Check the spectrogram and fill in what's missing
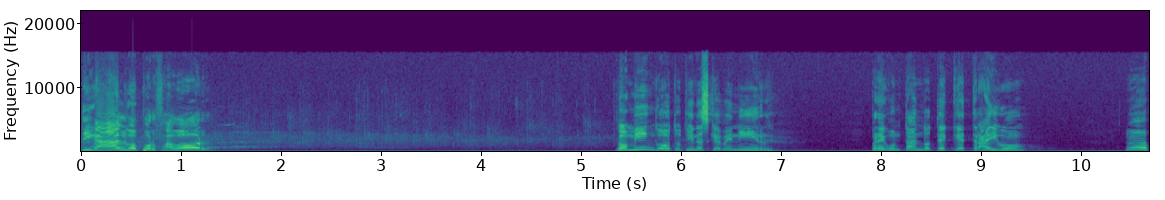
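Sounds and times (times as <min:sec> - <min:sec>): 
crowd applauding: 0:00.0 - 0:06.3
speech: 0:00.2 - 0:01.4, 0:05.4 - 0:07.1, 0:07.9 - 0:09.5, 0:10.4 - 0:10.6.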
